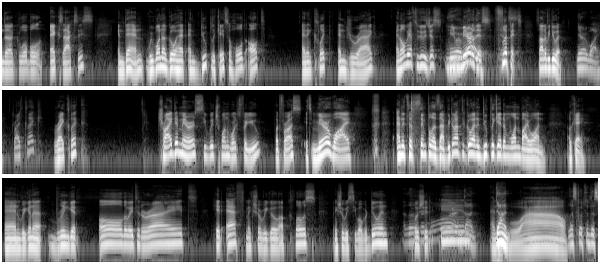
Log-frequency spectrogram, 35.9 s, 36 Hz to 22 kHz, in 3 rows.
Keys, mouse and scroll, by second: 1.4-3.3 typing, 3.5 right click, 5.1 alt+click, 11.0-12.3 typing, 13.5 right click, 17.5 click, 22.1-24.6 typing, 22.6 right click, 25.6 click, 28.2-30.6 typing, 28.4 right click, 31.6 click, 34.3 right click.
